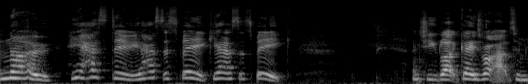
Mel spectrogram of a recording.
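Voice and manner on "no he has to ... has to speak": put-on higher, pushy girl voice; insistent Abby. Abby insists Sam has to speak. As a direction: demand it like a bossy kid. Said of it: "she's like".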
